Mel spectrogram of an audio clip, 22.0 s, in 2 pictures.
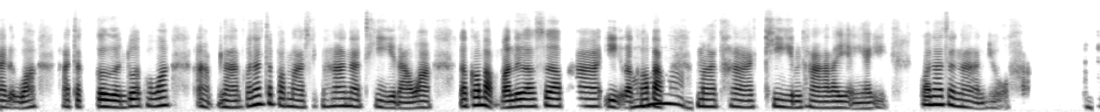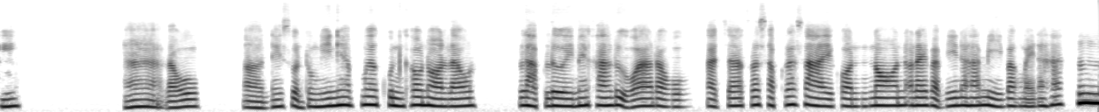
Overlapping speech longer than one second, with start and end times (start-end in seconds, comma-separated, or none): none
